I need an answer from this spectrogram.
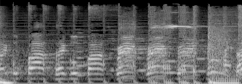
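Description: Duck quacking during a live DJ set at a party: loud, rapid, nasal quacks repeated many times in a quick, bouncing rhythm.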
